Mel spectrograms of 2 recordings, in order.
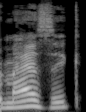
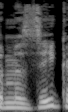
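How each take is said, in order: First: MAZ-ick, Mazik with a short a up front and a short i; stressed first syllable. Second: Muh-ZEEK, Mazik with a long ee stressed at the end; stressed second syllable. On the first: Co-host offers another way to say the surname, Mazik as MAZ-ick. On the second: Co-host offers a way to say the surname, Mazik as muh-ZEEK. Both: Shown as a demonstration. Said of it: "How would you say that".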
